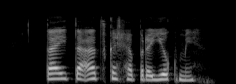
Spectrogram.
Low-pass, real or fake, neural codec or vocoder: 9.9 kHz; real; none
